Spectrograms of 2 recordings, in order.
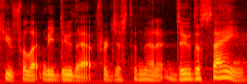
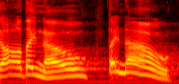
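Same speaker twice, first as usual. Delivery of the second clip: high mock brush-off, jumping up on "they know"; dismissive dad; 6 semitones higher than usual. Preacher mocking a dad's excuse, high and dismissive. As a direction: play the dad who shrugs it off. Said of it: "You can't just say".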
